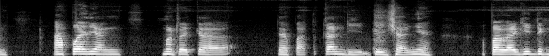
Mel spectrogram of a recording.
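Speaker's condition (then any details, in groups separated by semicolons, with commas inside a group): Cerebral palsy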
